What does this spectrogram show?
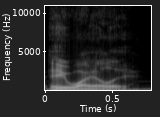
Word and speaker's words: Isla: The S is silent. No, not even an issue anymore because her name's been changed to Isla, Ayla.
